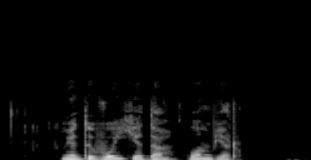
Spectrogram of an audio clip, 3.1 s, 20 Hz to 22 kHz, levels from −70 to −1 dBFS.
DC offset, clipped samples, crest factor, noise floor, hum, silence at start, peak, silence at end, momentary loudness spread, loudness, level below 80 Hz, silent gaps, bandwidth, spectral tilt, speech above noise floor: under 0.1%; under 0.1%; 18 dB; -60 dBFS; none; 0.6 s; -6 dBFS; 0.75 s; 15 LU; -22 LUFS; -70 dBFS; none; 11 kHz; -5 dB/octave; 39 dB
